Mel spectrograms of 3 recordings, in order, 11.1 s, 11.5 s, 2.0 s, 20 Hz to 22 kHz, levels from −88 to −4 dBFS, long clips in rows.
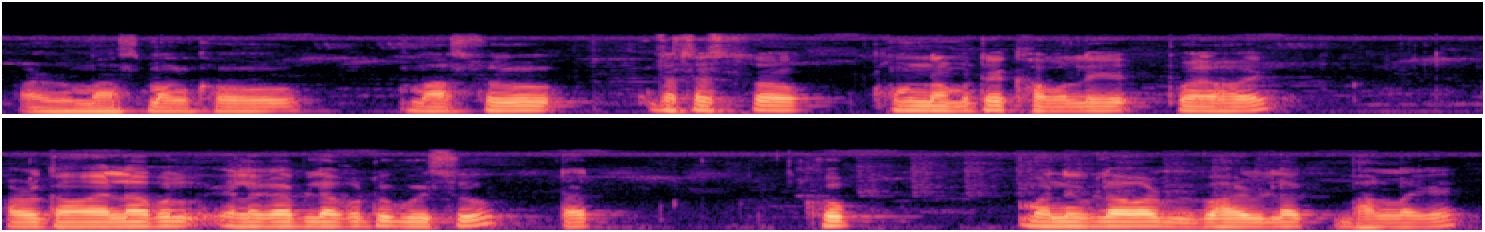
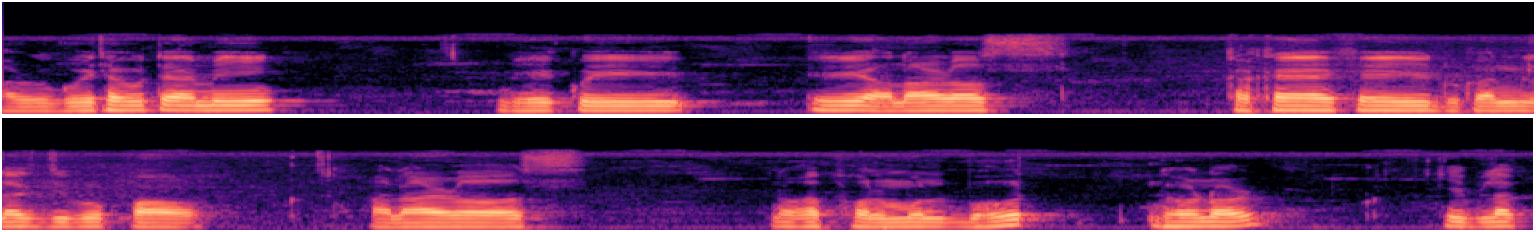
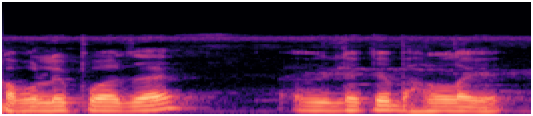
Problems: constant background noise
